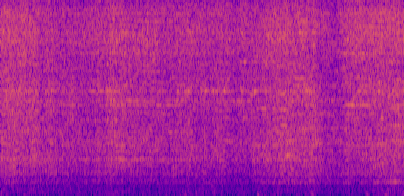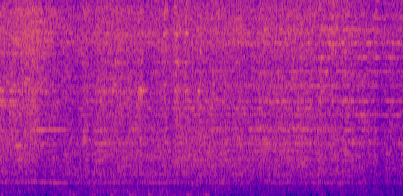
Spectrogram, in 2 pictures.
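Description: Railroad cars rolling past, their wheels knocking and clicking irregularly over the rail joints, under a steady hiss of rolling noise.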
